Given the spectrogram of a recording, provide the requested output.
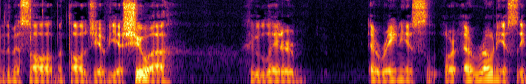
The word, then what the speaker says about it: Yeshua: back then it would have been the yeshu Yeshua mesc is how you would have pronounced that this is here in Yeshua 12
